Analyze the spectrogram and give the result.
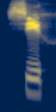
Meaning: inflection of сей (sej): 1. genitive/prepositional plural 2. animate accusative plural
- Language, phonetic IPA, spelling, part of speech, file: Russian, [sʲix], сих, pronoun, Ru-сих.ogg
